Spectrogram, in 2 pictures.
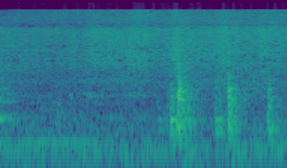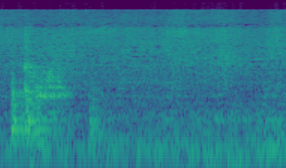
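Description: Boiled field beans stirred into spiced oil in a pan, a constant hissing sizzle broken by a few spatula scrapes and knocks midway, no talk.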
